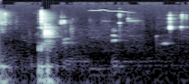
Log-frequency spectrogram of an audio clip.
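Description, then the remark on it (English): Dice rattle and clatter onto a table in one short burst, followed by a few faint, scattered clicks as they settle; four six-sided dice rolled to generate a second array of character stats. No one speaks, and the sound stays fairly quiet. “Just roll a second array, yeah.”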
